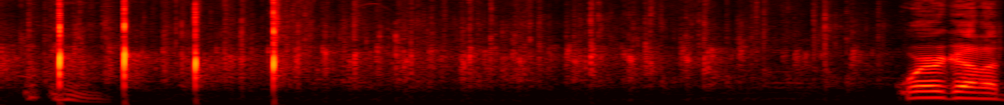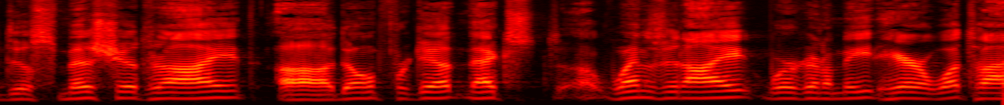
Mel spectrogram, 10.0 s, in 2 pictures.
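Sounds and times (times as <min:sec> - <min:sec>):
audience applauding: 0:00.0 - 0:04.8
speech: 0:04.5 - 0:10.0.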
